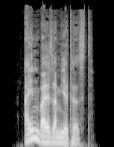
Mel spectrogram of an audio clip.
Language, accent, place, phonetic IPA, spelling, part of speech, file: German, Germany, Berlin, [ˈaɪ̯nbalzaˌmiːɐ̯təst], einbalsamiertest, verb, De-einbalsamiertest.ogg
- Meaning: inflection of einbalsamieren: 1. second-person singular dependent preterite 2. second-person singular dependent subjunctive II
